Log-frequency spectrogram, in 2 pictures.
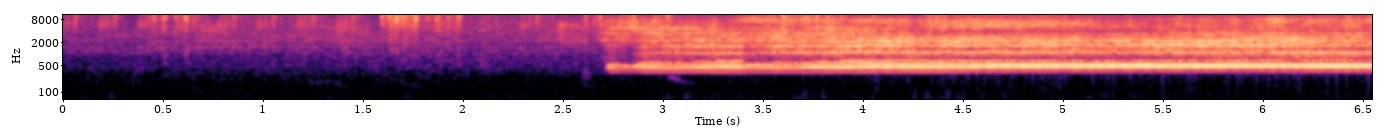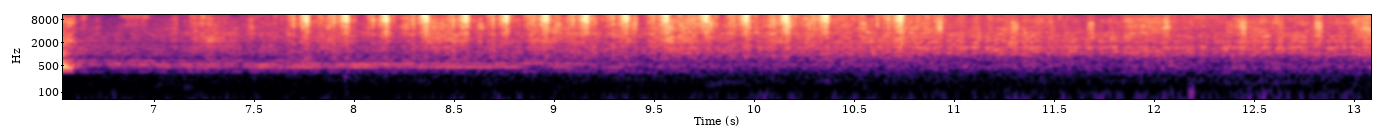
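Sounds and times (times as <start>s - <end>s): train running past: 0.0s - 13.0s
steam locomotive whistle: 2.7s - 9.5s.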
